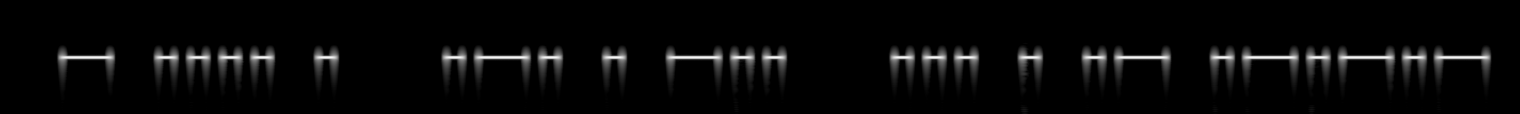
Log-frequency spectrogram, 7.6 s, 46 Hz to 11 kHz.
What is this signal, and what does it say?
Morse code, heard as a keyed tone, about 15 wpm, 700 Hz. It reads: THE RED SEA.
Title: Sentences from Top 1000 Words - Review Part 2 - 15wpm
